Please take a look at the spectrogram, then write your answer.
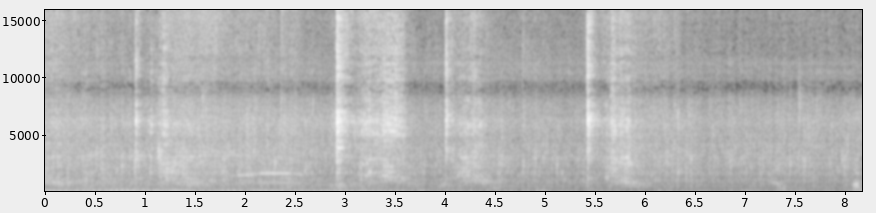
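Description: Meat sautéed in a pan with a little remaining water sizzles steadily while a spoon stirs it, with occasional knocks of the utensil against the metal and a brief voice in the background.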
